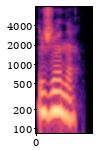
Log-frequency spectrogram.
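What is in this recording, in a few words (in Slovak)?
"žena", Slovak; Logopedicka Platforma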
